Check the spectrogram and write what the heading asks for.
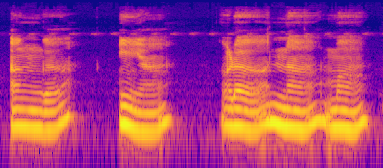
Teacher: क ख ग अंग अंग का उच्चारण कंठ से तो हो ही रहा है लेकिन नाक का भी उसमें प्रयोग है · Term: अनुनासिक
